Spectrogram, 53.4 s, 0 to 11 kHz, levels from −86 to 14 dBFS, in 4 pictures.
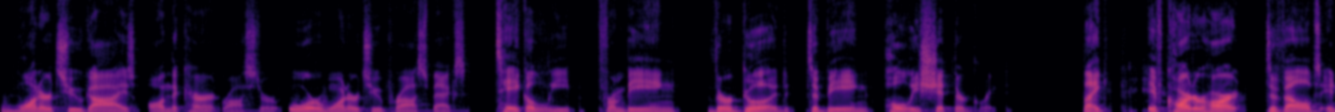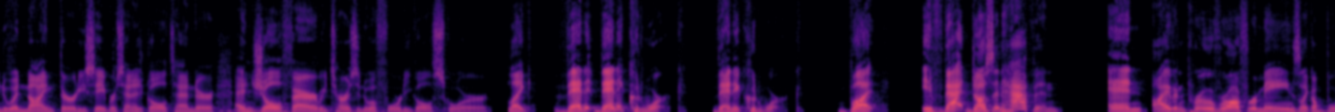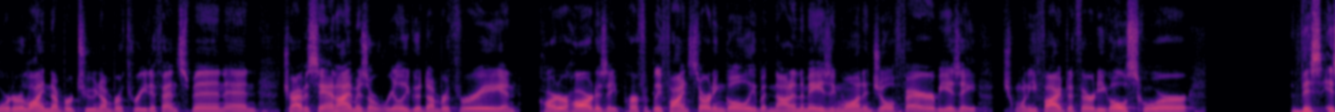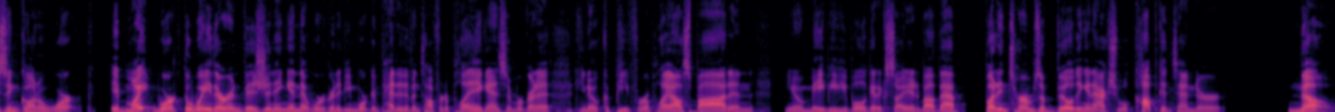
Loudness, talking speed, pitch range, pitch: -34 LUFS, 185 wpm, 120-165 Hz, 145 Hz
